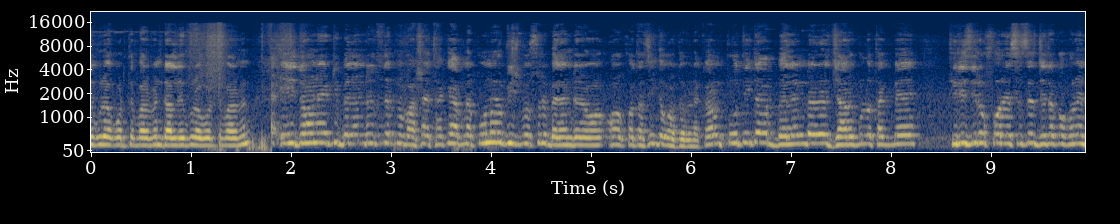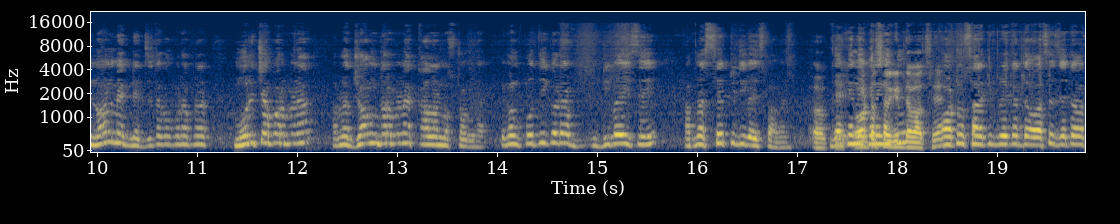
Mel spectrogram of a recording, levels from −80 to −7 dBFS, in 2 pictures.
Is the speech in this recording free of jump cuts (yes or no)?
no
